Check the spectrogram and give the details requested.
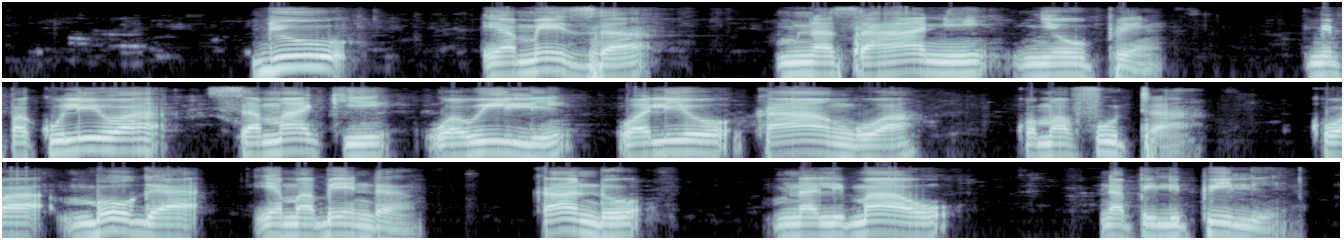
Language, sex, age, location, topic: Swahili, female, 18-24, Mombasa, agriculture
